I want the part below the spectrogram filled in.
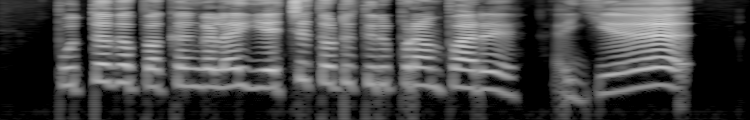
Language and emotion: Tamil, disgusted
